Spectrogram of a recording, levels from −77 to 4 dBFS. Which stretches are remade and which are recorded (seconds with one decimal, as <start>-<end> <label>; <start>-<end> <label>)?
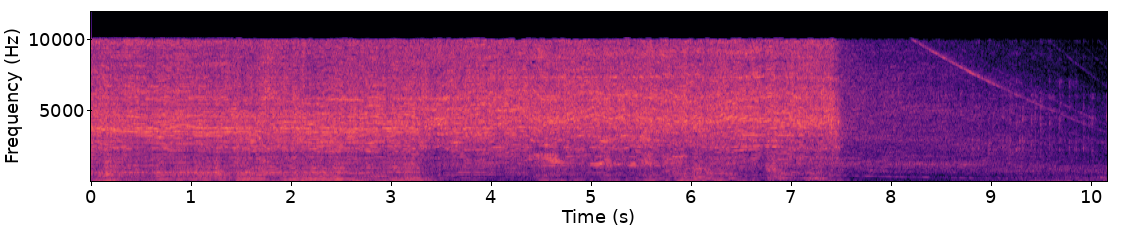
0.0-10.2 recorded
